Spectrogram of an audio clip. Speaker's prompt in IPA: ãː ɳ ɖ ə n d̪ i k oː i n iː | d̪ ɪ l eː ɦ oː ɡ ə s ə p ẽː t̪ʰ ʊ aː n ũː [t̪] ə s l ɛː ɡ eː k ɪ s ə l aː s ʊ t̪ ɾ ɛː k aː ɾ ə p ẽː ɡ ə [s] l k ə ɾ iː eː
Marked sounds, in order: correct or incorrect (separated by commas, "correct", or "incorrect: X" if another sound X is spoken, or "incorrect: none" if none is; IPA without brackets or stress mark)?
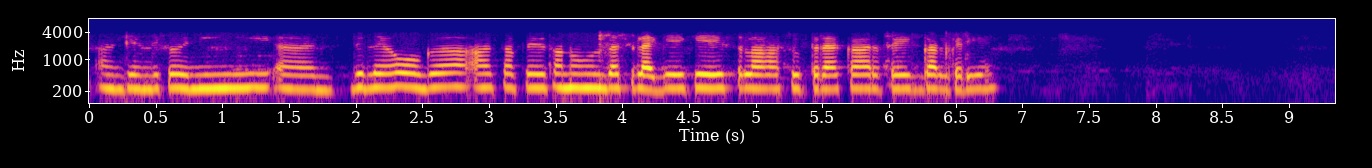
incorrect: d̪, incorrect: none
